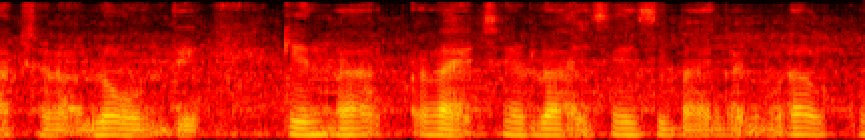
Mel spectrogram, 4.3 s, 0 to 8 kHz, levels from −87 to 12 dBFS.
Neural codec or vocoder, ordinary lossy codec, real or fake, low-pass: vocoder, 22.05 kHz, 80 mel bands, HiFi-GAN; MP3, 48 kbps; fake; 7.2 kHz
